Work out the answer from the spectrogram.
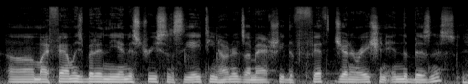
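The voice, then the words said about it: Chicago American accent. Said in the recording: “which is why I have the accent I have. It's from Chicago.”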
